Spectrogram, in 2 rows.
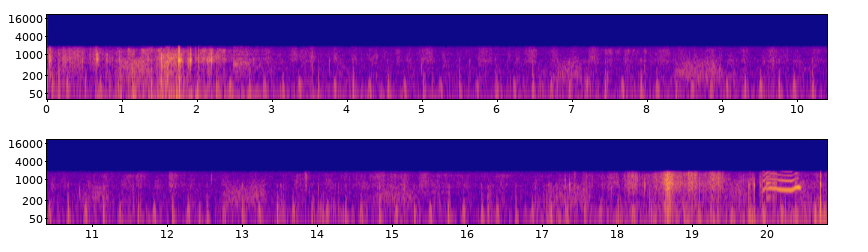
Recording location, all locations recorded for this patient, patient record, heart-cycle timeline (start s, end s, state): aortic valve (AV)
aortic valve (AV)+mitral valve (MV)
#Age: Child
#Sex: Female
#Height: 74.0 cm
#Weight: 8.5 kg
#Pregnancy status: False
#Murmur: Present
#Murmur locations: mitral valve (MV)
#Most audible location: mitral valve (MV)
#Systolic murmur timing: Holosystolic
#Systolic murmur shape: Plateau
#Systolic murmur grading: I/VI
#Systolic murmur pitch: Low
#Systolic murmur quality: Blowing
#Diastolic murmur timing: nan
#Diastolic murmur shape: nan
#Diastolic murmur grading: nan
#Diastolic murmur pitch: nan
#Diastolic murmur quality: nan
#Outcome: Abnormal
#Campaign: 2015 screening campaign
0.00	3.92	unannotated
3.92	4.04	diastole
4.04	4.14	S1
4.14	4.26	systole
4.26	4.38	S2
4.38	4.52	diastole
4.52	4.62	S1
4.62	4.74	systole
4.74	4.84	S2
4.84	5.00	diastole
5.00	5.10	S1
5.10	5.22	systole
5.22	5.32	S2
5.32	5.48	diastole
5.48	5.56	S1
5.56	5.70	systole
5.70	5.80	S2
5.80	5.96	diastole
5.96	6.06	S1
6.06	6.20	systole
6.20	6.30	S2
6.30	6.44	diastole
6.44	6.54	S1
6.54	6.66	systole
6.66	6.76	S2
6.76	6.92	diastole
6.92	7.02	S1
7.02	7.10	systole
7.10	7.18	S2
7.18	7.38	diastole
7.38	7.50	S1
7.50	7.64	systole
7.64	7.74	S2
7.74	7.90	diastole
7.90	7.98	S1
7.98	8.10	systole
8.10	8.20	S2
8.20	8.36	diastole
8.36	8.44	S1
8.44	8.58	systole
8.58	8.68	S2
8.68	8.82	diastole
8.82	8.94	S1
8.94	9.04	systole
9.04	9.14	S2
9.14	9.28	diastole
9.28	9.36	S1
9.36	9.48	systole
9.48	9.58	S2
9.58	9.72	diastole
9.72	9.82	S1
9.82	9.92	systole
9.92	10.04	S2
10.04	10.18	diastole
10.18	10.28	S1
10.28	10.40	systole
10.40	10.50	S2
10.50	10.66	diastole
10.66	10.76	S1
10.76	10.88	systole
10.88	10.96	S2
10.96	11.12	diastole
11.12	11.26	S1
11.26	11.34	systole
11.34	11.44	S2
11.44	11.58	diastole
11.58	11.70	S1
11.70	11.80	systole
11.80	11.90	S2
11.90	12.04	diastole
12.04	12.14	S1
12.14	12.26	systole
12.26	12.36	S2
12.36	12.50	diastole
12.50	12.58	S1
12.58	20.80	unannotated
